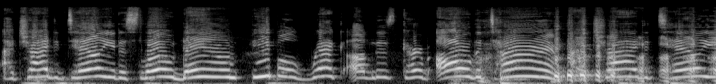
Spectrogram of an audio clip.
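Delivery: high, loud smug told-you-so; high loud mocking I-told-you-so; smug creep. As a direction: gloat at the injured girl. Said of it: "he's like".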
